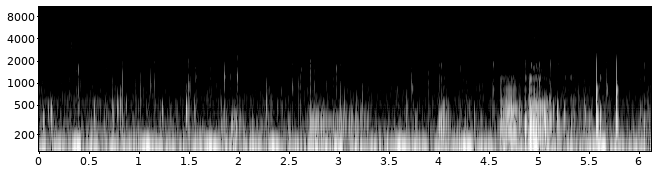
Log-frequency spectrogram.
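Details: Stomach noises recorded through the night, with low gurgling and bubbling rumbles in irregular bursts against faint background hiss; ordinary bowel sounds (borborygmi).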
